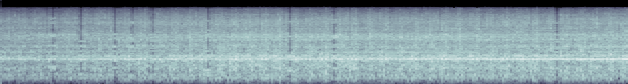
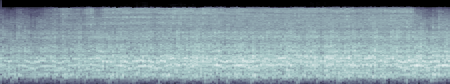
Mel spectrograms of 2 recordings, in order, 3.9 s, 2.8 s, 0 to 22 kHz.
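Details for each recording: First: 1953 MG TD parked 45 years, cranked with valve cover off checking for oil flow: smooth steady starter whir, no clacking; engine spins freely, normal cranking, oil flow achieved. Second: 1953 MG TD parked 45 years, cranking with plugs refitted and gravity-fed fuel: steady, even compression beats but it never fires. Owner suspects oil-fouled plugs.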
